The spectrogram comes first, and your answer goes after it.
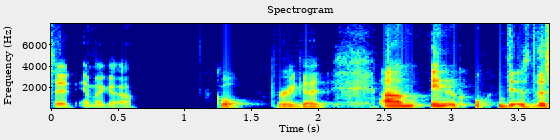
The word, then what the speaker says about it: Imago: I pronounce it IMAGO.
